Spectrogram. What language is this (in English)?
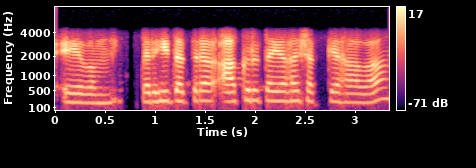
Sanskrit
